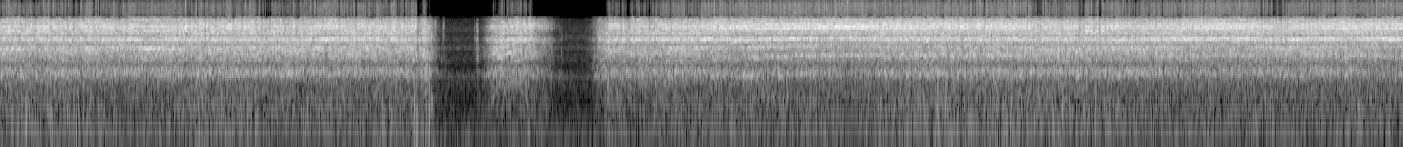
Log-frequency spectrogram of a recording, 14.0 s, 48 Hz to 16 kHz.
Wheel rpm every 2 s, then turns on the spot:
210, 220, 80, 180, 230, 220, 230.
none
